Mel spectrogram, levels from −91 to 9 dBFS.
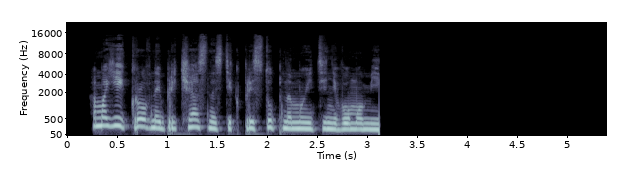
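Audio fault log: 3.12 s to the end: audio dropout to silence. The sound is going along normally and then just stops dead mid-flow. From there on it's silence, with no room tone, hiss or tail, and it never comes back before the clip finishes. That silent floor points to the input itself vanishing, most likely a device or link dropping out or a stray mute, while the recorder kept writing empty samples. Whatever happened after that point wasn't captured.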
